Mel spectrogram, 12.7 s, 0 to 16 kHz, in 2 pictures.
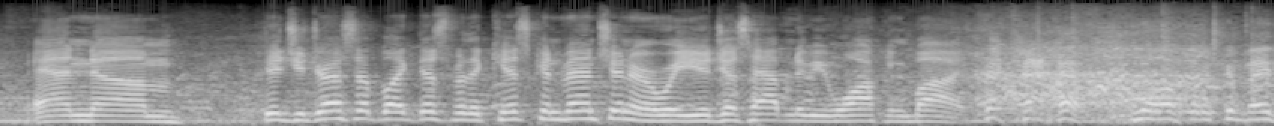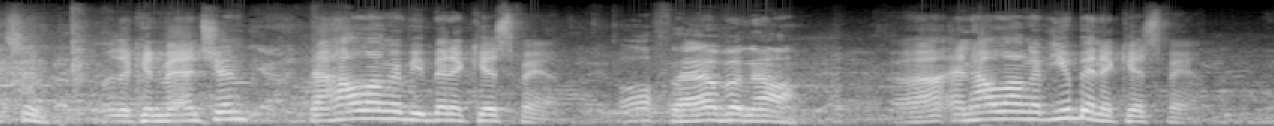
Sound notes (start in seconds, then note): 4.7 laughs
